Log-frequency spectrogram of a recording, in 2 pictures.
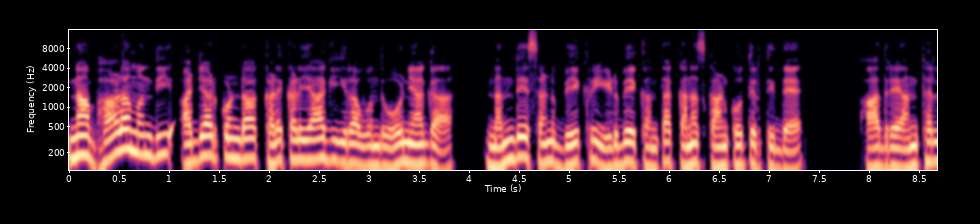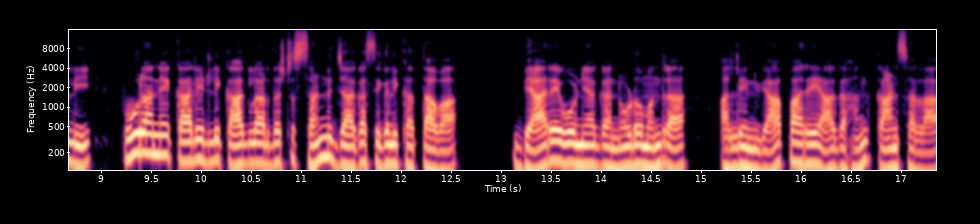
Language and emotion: Kannada, sad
